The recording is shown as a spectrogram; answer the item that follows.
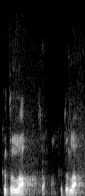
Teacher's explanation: die Zunge wird bei der Artikulation des Ls nach hinten gezogen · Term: velarisiert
